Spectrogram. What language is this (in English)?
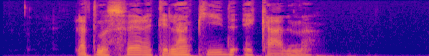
French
